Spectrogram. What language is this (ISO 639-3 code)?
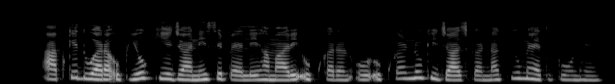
hin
